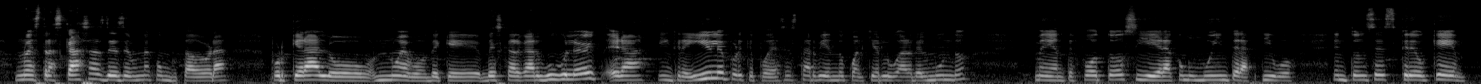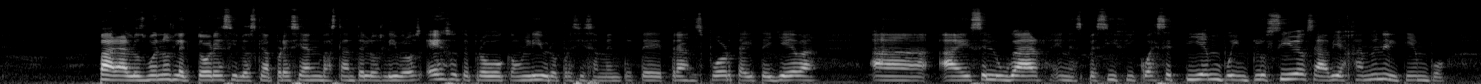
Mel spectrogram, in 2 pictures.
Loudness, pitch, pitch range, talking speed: -27 LUFS, 200 Hz, 185-210 Hz, 145 wpm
